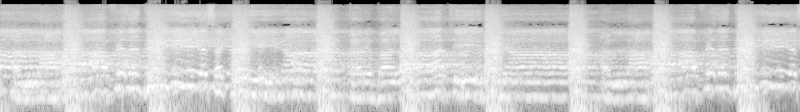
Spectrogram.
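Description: Noha: a Saraiki mourning lament chanted by voices over a steady percussive beat of about two strikes a second, with a heavier stroke about once a second.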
